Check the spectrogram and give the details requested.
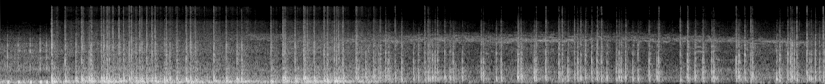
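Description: Fireworks finale barrage: a dense run of rapid bangs and crackling. A heavy low booming is strong for the first few seconds and eases off after about three seconds, while the crackling goes on.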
